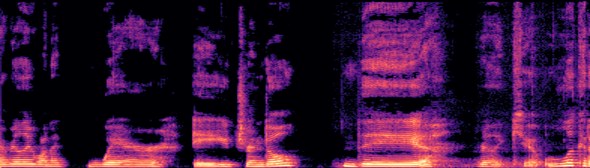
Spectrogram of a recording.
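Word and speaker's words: Dirndl: into that I really want to wear a dindle they really cute look it up it's spelled Dr it's spelled D i r n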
